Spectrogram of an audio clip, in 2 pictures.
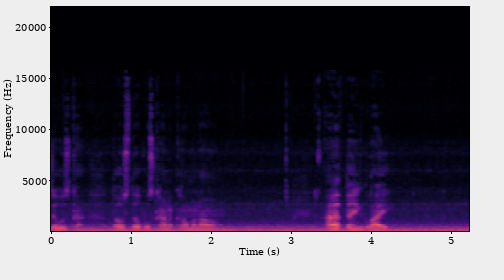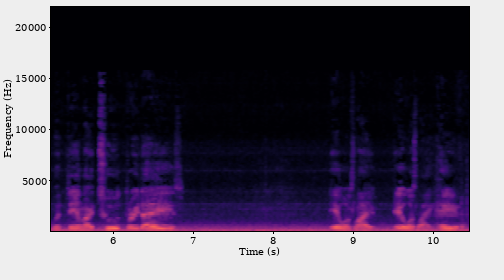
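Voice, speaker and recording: A man's voice: mid-range voice, background noise. A man with a light voice telling a loose, profane story about his work as a truck driver. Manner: loose, profane, animated when quoting others. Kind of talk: casual storytelling.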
